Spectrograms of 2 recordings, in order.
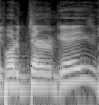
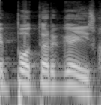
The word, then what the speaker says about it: Poltergeist: Usted casi dice Pottergeist, como que salía Harry Potter a asustar.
